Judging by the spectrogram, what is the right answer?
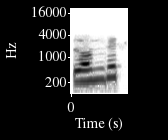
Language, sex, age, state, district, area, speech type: Assamese, female, 18-30, Assam, Dibrugarh, rural, conversation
